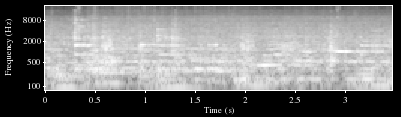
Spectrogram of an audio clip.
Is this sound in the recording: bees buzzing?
no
